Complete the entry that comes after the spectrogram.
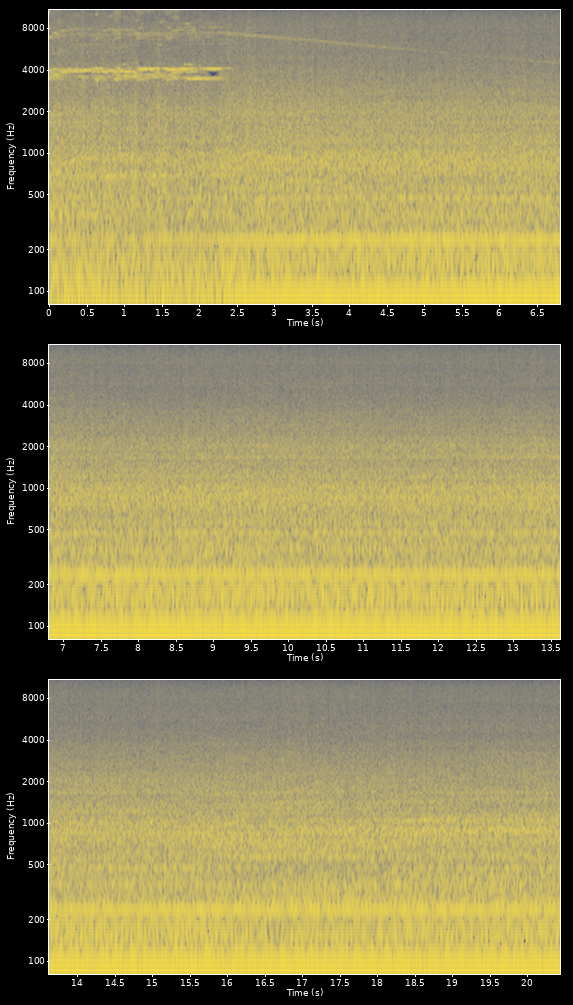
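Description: Diesel passenger locomotive running with a steady low drone as the train moves slowly past. A high brake or wheel squeal sounds at the start and cuts off about two seconds in.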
